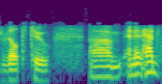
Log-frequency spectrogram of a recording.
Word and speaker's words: Wild: It's spelled wild, W-I-L-D, but it's pronounced Wild 2.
